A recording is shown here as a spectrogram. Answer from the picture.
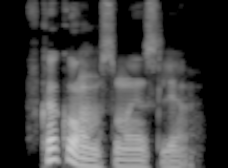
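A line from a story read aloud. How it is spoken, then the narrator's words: Lazy question. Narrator (Russian): лениво спросил я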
